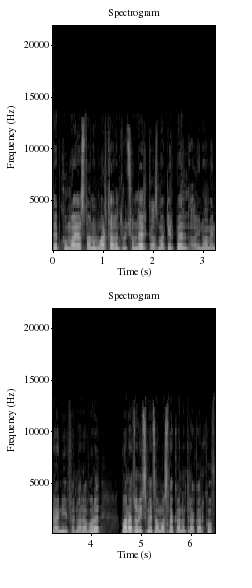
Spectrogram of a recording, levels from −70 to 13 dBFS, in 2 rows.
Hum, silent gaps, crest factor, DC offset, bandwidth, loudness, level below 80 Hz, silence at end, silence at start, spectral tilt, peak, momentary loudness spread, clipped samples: none; none; 18 dB; under 0.1%; 13.5 kHz; -20 LUFS; -60 dBFS; 0 s; 0 s; -4.5 dB/octave; -2 dBFS; 8 LU; under 0.1%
